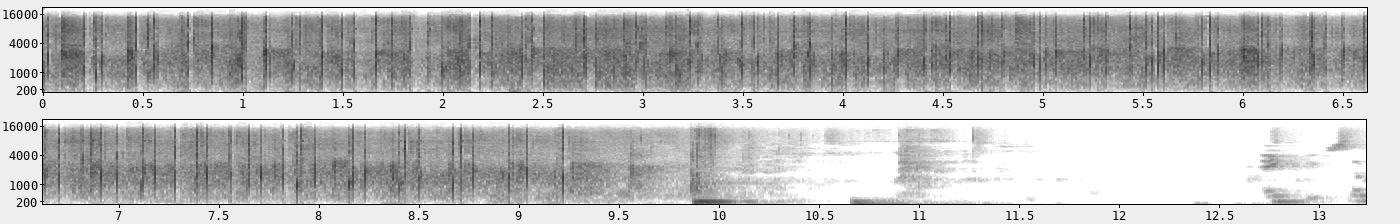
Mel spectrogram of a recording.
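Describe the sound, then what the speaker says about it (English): A room at a school board meeting breaks into a sustained round of applause, steady dense clapping from the audience for about ten seconds before it fades into scattered claps and quiet. "Let's give him a round of applause."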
